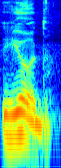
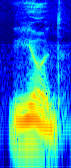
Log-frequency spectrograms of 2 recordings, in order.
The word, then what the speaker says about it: yud: The next letter is called yud. And yud is that smallest of all Hebrew letters that looking at looking at it written between the margins, it's kind of suspended out in midair. and yud. That small letter gets the Y sound. Y as in yellow.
